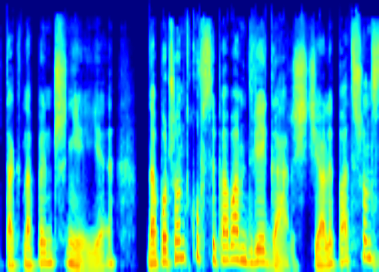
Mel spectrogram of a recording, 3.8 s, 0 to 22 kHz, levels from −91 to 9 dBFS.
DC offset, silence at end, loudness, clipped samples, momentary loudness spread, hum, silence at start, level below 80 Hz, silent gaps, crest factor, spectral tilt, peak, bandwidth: under 0.1%; 0 s; -20 LUFS; under 0.1%; 8 LU; none; 0.05 s; -66 dBFS; none; 18 dB; -4.5 dB/octave; -2 dBFS; 18 kHz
